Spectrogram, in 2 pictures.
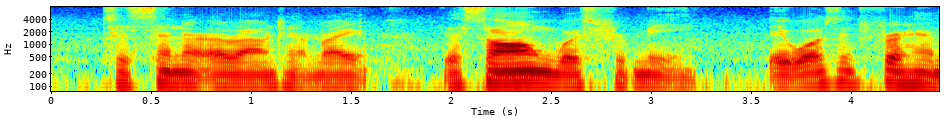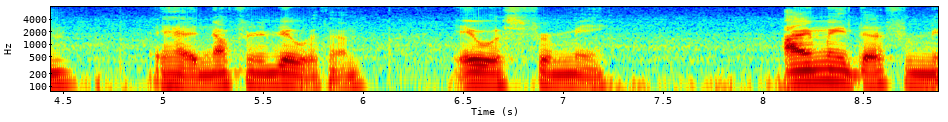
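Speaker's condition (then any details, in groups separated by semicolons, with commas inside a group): Cerebral palsy; sometimes stops talking due to spasm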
